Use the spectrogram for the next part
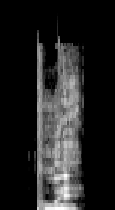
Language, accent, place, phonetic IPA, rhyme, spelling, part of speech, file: German, Germany, Berlin, [puːl], -uːl, pul, verb, De-pul.ogg
- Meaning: 1. singular imperative of pulen 2. first-person singular present of pulen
